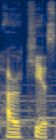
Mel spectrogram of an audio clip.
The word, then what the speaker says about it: Arceus: now since the official name for that, or pronunciation for that is Arceus now.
